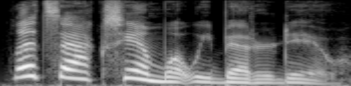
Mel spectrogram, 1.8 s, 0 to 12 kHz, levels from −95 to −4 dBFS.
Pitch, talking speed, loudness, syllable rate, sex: 200 Hz, 240 wpm, -16 LUFS, 5.0 syllables/s, female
